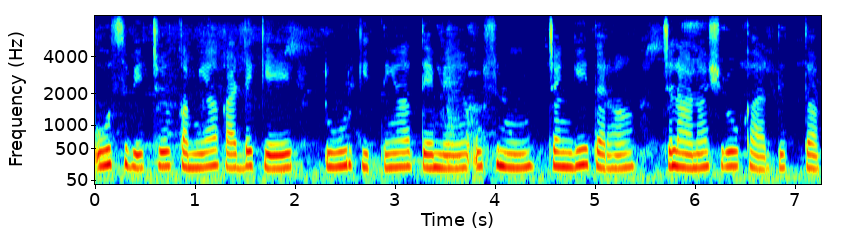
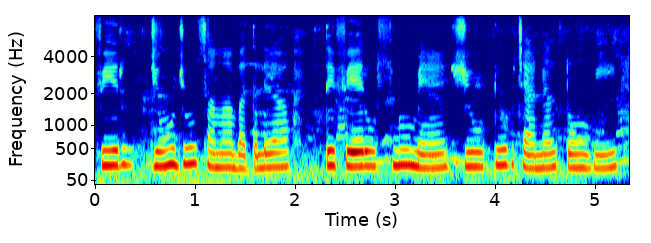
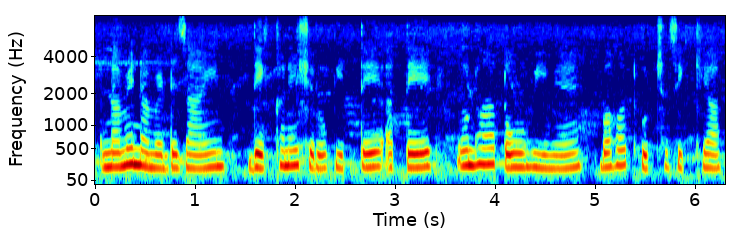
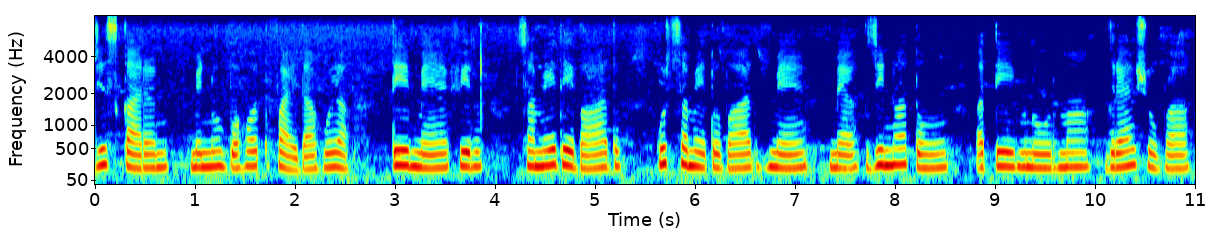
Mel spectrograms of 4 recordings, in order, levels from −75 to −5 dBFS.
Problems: none marked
